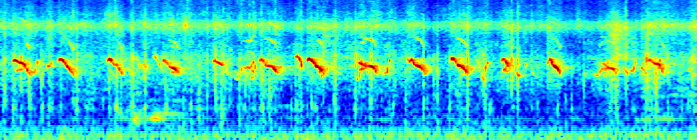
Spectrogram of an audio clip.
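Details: Chicks kept with a hen give rapid high peeps, short downslurred chirps repeated about three times a second in overlapping bursts, loud and continuous.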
